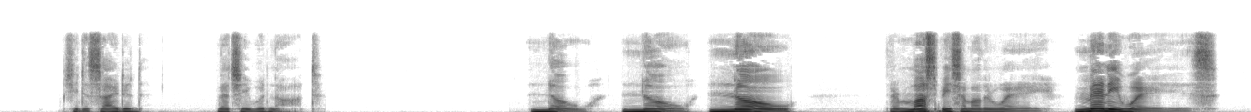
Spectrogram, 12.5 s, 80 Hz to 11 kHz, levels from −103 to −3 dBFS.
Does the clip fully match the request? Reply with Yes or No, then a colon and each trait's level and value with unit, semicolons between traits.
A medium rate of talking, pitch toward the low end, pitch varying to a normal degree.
No: slow, 85 wpm; low, 130 Hz; average, 4.4 semitones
